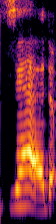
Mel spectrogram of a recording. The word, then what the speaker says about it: zed: Americans say z. British, Canadians, and Australians say zed. I'm Canadian, therefore I sound American. I have an American accent, but I do say zed.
